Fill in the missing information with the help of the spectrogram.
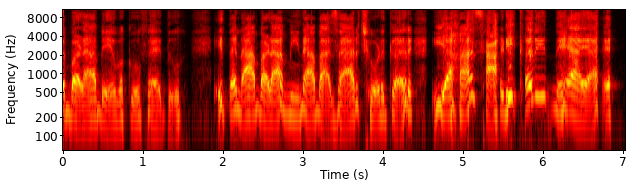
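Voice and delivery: ordinary delivery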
